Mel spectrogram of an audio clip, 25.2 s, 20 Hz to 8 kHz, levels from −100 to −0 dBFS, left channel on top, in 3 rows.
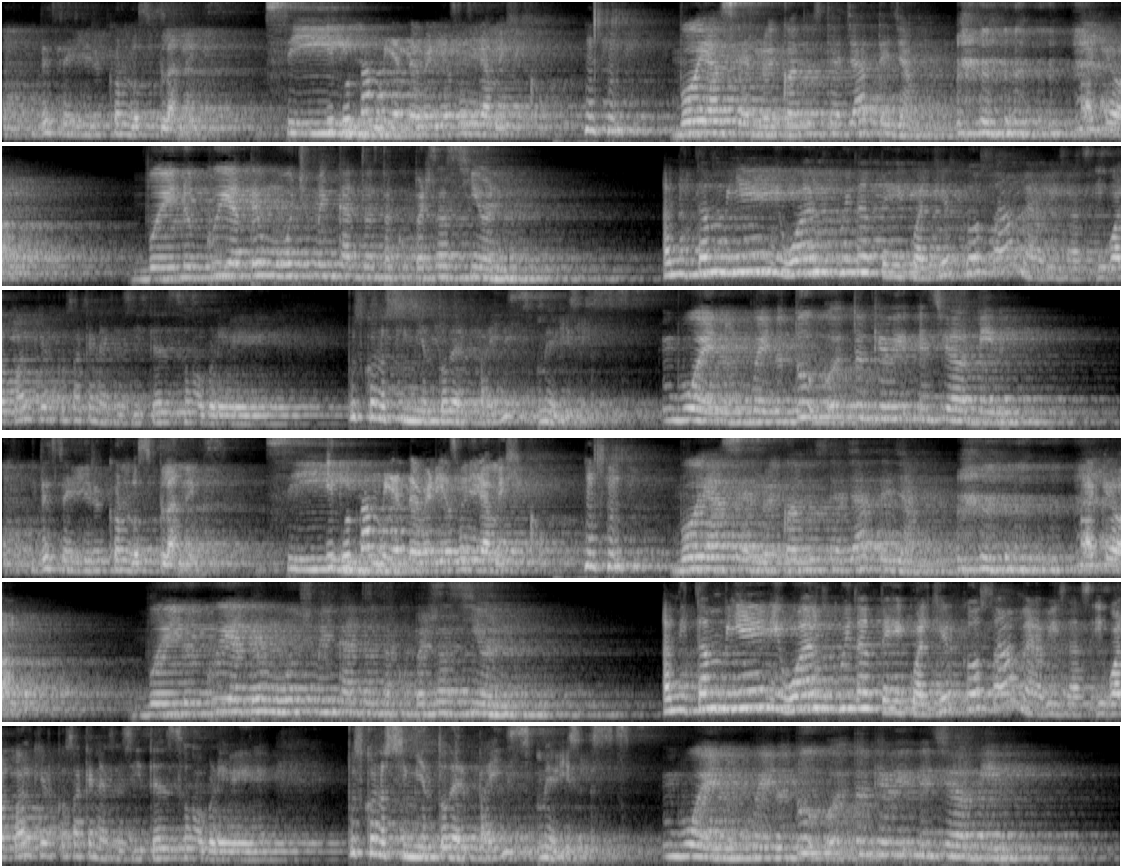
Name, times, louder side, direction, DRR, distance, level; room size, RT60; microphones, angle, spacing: voice 1, 0.0-1.5 2.4-3.9 4.4-4.7 8.1-8.5 13.3-18.8 19.4-21.2, right 1 dB, 75° right, 3 dB, 3.4 m, -27 dB
voice 2, 2.0-2.8 5.0-8.3 9.3-12.2 21.7-24.3, left 1 dB, 80° left, 3 dB, 6.0 m, -29 dB
27.0 x 23.5 x 8.1 m, 2.2 s
head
